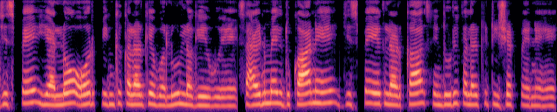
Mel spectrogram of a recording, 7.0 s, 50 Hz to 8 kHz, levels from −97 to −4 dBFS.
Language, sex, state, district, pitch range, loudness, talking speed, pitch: Hindi, female, Bihar, Saran, 250-275 Hz, -25 LUFS, 205 wpm, 265 Hz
